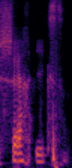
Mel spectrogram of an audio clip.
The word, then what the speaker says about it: ShareX: Moi aujourd'hui, c'est ShareX. Alors, ça s'écrit Share comme le partage et Ouais. X comme la lettre X.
